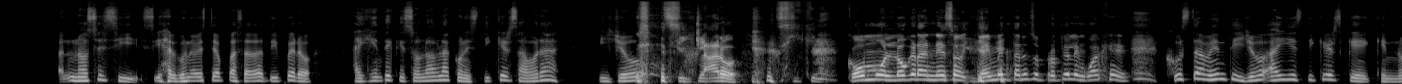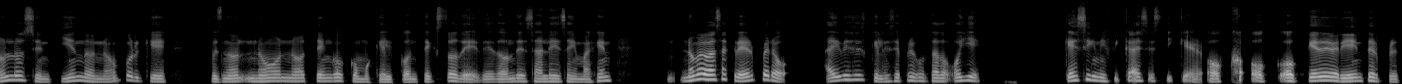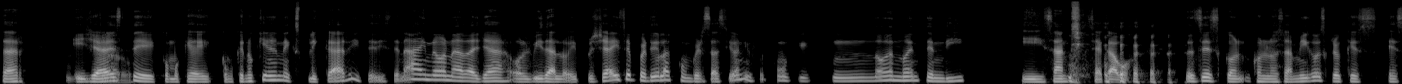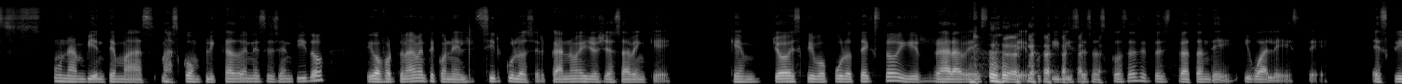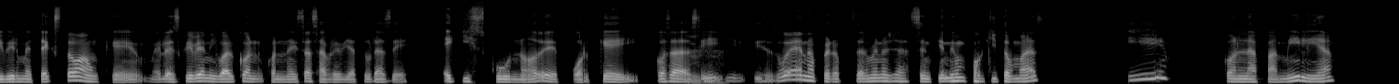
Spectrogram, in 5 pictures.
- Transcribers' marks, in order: laugh; laugh; laugh; laugh
- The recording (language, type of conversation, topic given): Spanish, podcast, ¿Prefieres comunicarte por llamada, mensaje o nota de voz?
